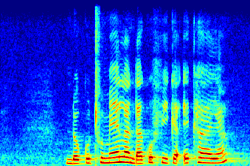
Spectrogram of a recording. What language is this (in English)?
Xhosa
